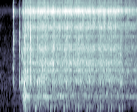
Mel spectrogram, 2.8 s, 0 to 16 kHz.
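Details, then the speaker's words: 1958 Gravely Model L single-cylinder, revived after sitting outside, new switch and battery fitted: the starter turns it over with an even, chugging compression pulse but it never fires; compression present, no spark, magneto points to be cleaned. "Sounds like it got compression. We don't have no spark."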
